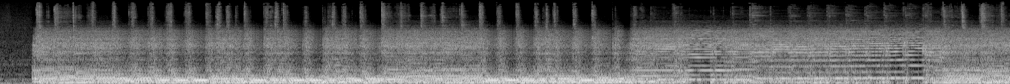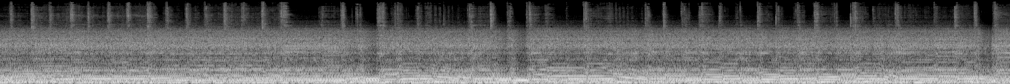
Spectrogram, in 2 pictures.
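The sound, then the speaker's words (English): Heavy distorted electric guitar through a Neural DSP Archetype Nolly, Drone Green KT88 on the left and Hizumitas Marshall Vintage on the right, blended with a stereo pair of Thermi FA1 Uber 75 impulse responses, plays a dense, loud riff with thick sustained chords and a brief bending passage midway, dry with no voices. “SIR 200 running a stereo pair of the Thermi FA1 Uber 75s to blend with the Neural DSP Archetype Nolly running the Drone Green KT88 on the left and the Hizumitas Marshall Vintage on the right.”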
